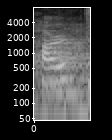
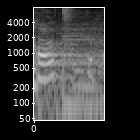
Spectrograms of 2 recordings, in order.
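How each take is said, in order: First: The R is pronounced, American style. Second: The R is dropped, South African style.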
